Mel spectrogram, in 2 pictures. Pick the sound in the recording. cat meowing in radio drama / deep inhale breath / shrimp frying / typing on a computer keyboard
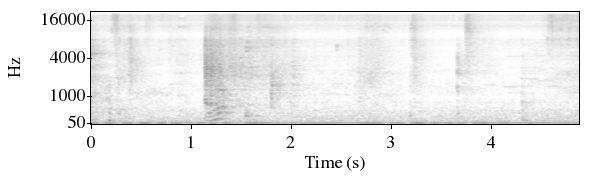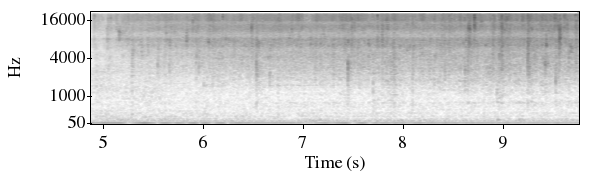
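shrimp frying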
